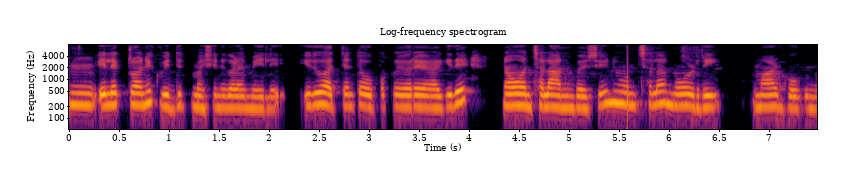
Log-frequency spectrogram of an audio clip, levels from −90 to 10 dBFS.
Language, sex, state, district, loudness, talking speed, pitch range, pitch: Kannada, female, Karnataka, Bijapur, -18 LUFS, 135 wpm, 195-225 Hz, 205 Hz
